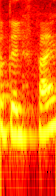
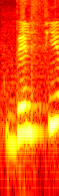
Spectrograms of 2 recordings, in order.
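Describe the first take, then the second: First: Delphi said as DEL-fye; DEL-fye pronunciation. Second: Delphi said as DEL-fee; DEL-fee pronunciation. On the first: Asking how English says it, Delphi as DEL-fye. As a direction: end Delphi on a "fye" sound. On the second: Asking how English says it, Delphi as DEL-fee. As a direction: end Delphi on a "fee" sound. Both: Shown as a demonstration. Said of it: "How do you say in English?".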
